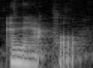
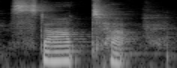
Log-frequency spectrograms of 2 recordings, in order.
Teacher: starting with a vowel sound and whenever that is the case we're going to link the consonant and the vowel together and that is called catenation and there's no pause in between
